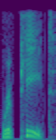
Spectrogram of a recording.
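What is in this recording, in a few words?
"repeat", American English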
